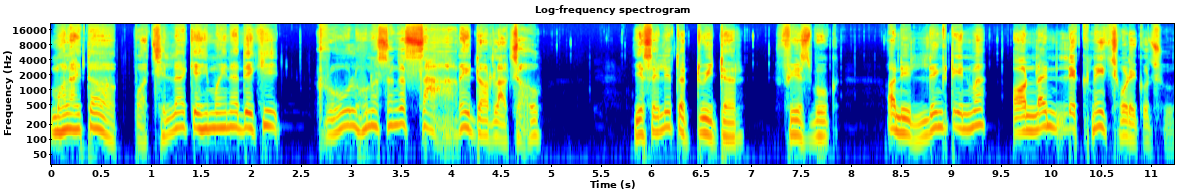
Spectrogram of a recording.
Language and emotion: Nepali, fearful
